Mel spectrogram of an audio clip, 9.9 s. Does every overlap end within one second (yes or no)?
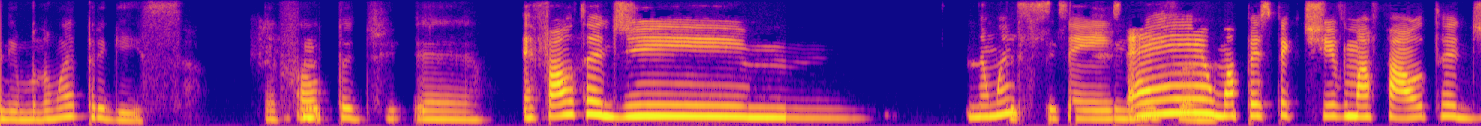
no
